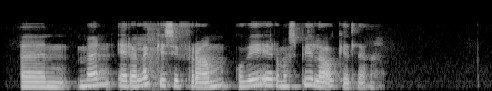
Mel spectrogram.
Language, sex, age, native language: Icelandic, female, 40-49, Icelandic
